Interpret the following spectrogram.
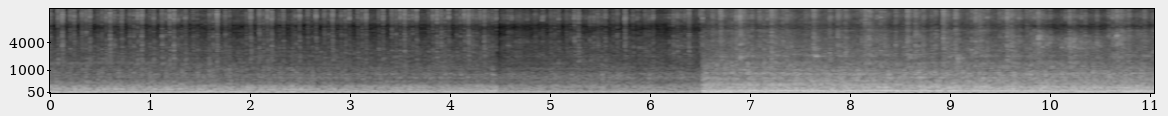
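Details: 1930 Ford Model A Tudor four-cylinder, barn find stored 40+ years, after head gasket, wiring harness and oil pan cleaning; slow, low thump at idle dips briefly then picks up to a firmer, louder run, running well.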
